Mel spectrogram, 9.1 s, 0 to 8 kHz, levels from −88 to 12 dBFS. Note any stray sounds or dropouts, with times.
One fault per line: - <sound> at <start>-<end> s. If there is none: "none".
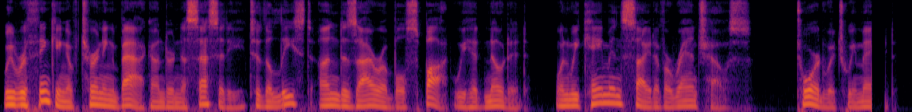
- dropout at 8.7-8.9 s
